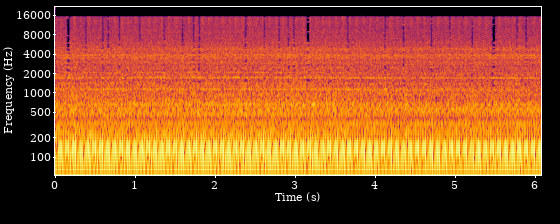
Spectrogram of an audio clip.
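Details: Subaru Impreza boxer engine with SOHC heads, first start after build, over two years since it ran: idle smoothed out and dropped, steady even beat, no knocks or misses; check engine light on.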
